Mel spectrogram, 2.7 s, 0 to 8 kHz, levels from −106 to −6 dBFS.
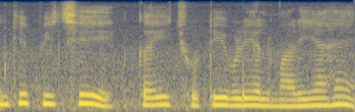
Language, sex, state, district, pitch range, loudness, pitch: Hindi, female, Goa, North and South Goa, 190-215 Hz, -14 LUFS, 200 Hz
